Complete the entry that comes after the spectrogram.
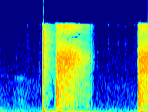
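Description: A neighbour's punch to a man's face lands as a sharp slap-like smack, followed by a loud, bright, noisy burst that fades, then another loud hit near the end. No voices.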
